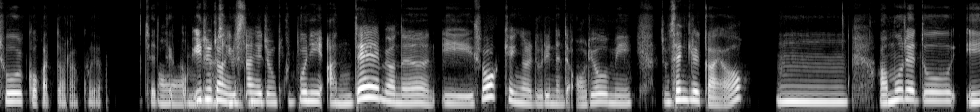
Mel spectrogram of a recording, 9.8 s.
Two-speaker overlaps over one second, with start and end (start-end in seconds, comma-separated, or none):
1.6-2.9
